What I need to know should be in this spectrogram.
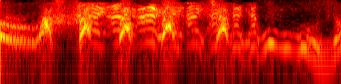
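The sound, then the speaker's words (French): A dog barks and whimpers, giving a quick run of high, yelping barks followed by drawn-out whining whose pitch wavers up and down. “Gentil toutou, oui, ça va.”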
